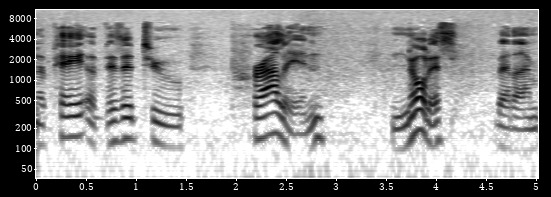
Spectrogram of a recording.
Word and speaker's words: Praslin: i was calling it praslin i've always been calling it praslin turns out it's actually pronounced pralin the s is silent so there you go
